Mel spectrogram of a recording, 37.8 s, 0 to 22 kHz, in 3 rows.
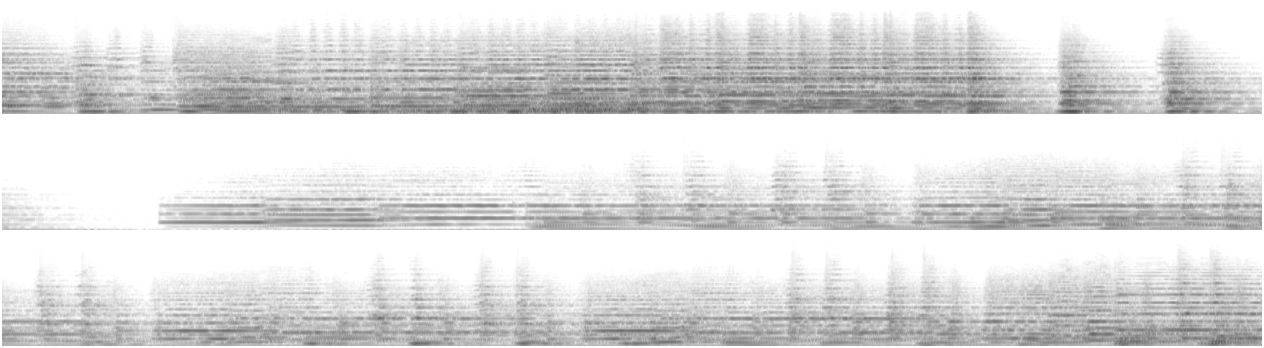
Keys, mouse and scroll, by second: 2.4-3.6 drag, 6.1-7.2 middle drag, 7.2-9.0 drag, 9.8 e, 13.8 s, 15.8 e, 19.3 s, 23.3 e, 27.4 e, 31.2-33.0 drag, 33.5 KP_1, 35.4-36.4 middle drag.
